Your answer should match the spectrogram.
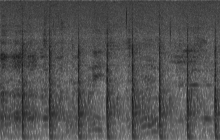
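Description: A wayang kulit dalang's steady rapid knocking (dodogan), a wooden mallet rapping the puppet chest about four times a second, even and unbroken.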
